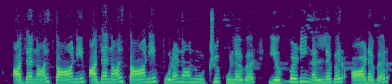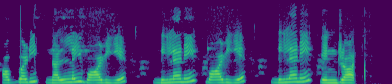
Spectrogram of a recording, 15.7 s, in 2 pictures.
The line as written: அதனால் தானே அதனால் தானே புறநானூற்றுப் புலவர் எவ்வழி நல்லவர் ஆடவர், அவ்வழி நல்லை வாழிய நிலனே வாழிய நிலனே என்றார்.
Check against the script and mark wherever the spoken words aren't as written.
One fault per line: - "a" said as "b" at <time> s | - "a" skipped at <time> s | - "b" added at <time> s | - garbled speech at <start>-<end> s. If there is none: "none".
none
